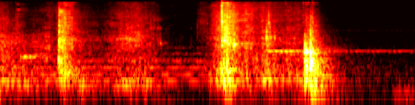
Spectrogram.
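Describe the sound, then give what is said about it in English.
A drawer is pulled open and its contents are rummaged through in search of a Sunday school book, with three distinct wooden knocks and slides spaced about a second apart, moderately loud, with no talking. “Did mom put it in my drawer?”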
